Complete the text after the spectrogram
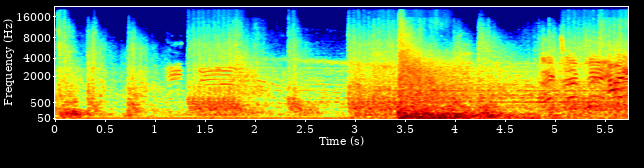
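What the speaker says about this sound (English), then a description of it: "conscripts getting mowed down by a machine gun" Company of Heroes 2 battle with a machine gun firing quick bursts, mixed with sharp rifle shots and heavier booms, while a commentator talks over the gunfire throughout.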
